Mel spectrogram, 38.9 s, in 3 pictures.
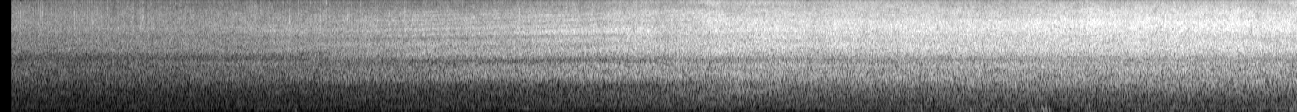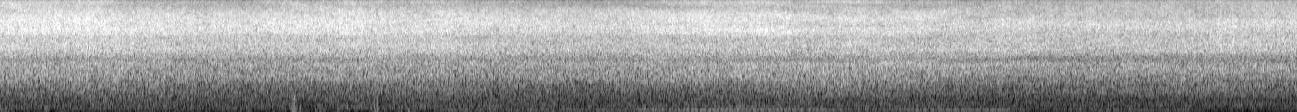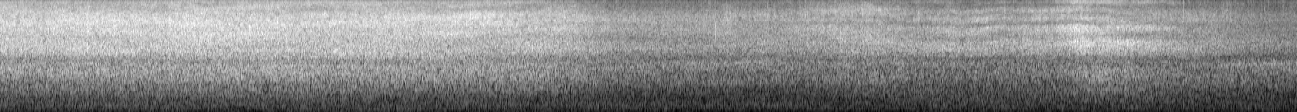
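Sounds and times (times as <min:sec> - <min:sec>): heavy rain on a street: 0:00.1 - 0:38.9
car engine humming: 0:17.1 - 0:24.9.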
